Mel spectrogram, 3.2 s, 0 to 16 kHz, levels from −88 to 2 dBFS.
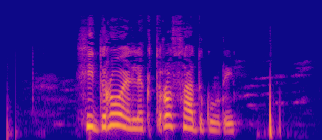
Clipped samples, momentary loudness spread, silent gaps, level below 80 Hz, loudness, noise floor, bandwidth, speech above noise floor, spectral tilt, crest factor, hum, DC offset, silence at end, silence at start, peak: under 0.1%; 13 LU; none; -60 dBFS; -24 LUFS; -60 dBFS; 10 kHz; 37 dB; -6.5 dB/octave; 20 dB; none; under 0.1%; 0.5 s; 0.8 s; -4 dBFS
